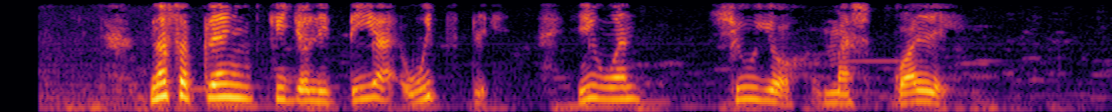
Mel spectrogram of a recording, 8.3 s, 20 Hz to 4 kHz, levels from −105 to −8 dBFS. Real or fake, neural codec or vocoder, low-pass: real; none; 3.6 kHz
